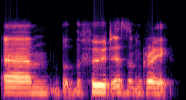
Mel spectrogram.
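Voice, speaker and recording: A woman teacher and lecturer answering interview questions in a thoughtful, earnest way, with frequent fillers and soft laughs. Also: medium pitch, flat delivery, unhurried, highs cut off. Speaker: guest, primary teacher and lecturer. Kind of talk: reflective interview conversation.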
